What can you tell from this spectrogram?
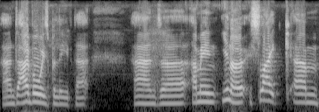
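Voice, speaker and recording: In a British accent, a man talks at a fairly high pitch and a fairly slow pace with ordinary pitch variation. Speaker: podcast co-host. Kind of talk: casual chat. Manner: hesitant, many fillers.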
